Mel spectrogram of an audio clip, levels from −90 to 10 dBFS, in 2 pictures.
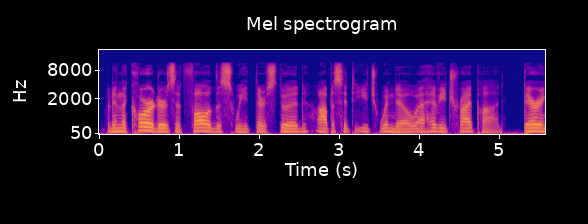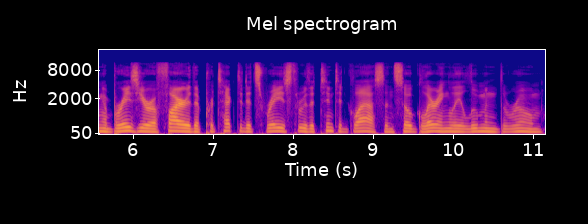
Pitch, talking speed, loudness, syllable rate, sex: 140 Hz, 195 wpm, -21 LUFS, 5.5 syllables/s, male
